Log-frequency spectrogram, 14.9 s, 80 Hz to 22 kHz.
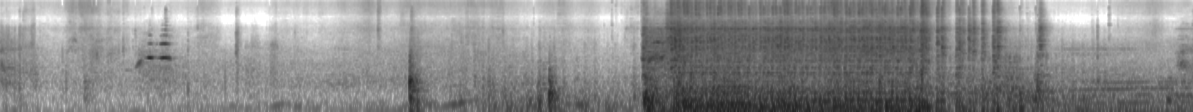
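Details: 1967 Corvette V8 after rebuild: several stumbling cranks, then a brief loud catch sagging to a weak uneven run; hard start and barely running because the new lifters took a while to pump up with oil pressure.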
